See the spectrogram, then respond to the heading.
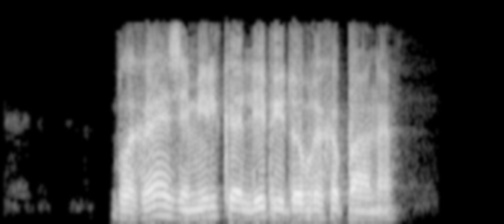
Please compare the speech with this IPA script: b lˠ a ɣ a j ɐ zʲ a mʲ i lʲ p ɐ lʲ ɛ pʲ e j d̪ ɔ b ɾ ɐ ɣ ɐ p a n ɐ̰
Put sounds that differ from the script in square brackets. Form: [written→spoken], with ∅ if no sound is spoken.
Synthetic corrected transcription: b lˠ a ɣ a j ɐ zʲ a mʲ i lʲ [p→k] ɐ lʲ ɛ pʲ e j d̪ ɔ b ɾ ɐ ɣ ɐ p a n ɐ̰

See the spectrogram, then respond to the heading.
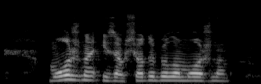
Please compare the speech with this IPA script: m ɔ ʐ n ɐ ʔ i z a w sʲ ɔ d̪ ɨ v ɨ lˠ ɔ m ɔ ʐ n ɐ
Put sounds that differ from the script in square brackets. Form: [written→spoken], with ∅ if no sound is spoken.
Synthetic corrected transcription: m ɔ ʐ n ɐ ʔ i z a w sʲ ɔ d̪ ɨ [v→b] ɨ lˠ ɔ m ɔ ʐ n ɐ

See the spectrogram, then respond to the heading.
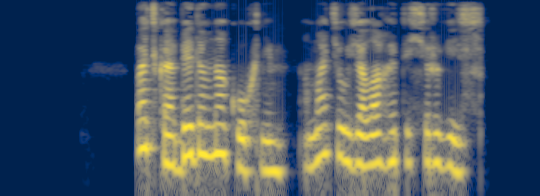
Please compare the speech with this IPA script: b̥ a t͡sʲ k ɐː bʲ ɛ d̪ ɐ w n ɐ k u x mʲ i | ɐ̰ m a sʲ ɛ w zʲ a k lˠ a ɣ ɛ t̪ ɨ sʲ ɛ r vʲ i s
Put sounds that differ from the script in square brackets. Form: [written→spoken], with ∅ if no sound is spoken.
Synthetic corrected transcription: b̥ a t͡sʲ k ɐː bʲ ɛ d̪ ɐ w n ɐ k u x [mʲ→nʲ] i | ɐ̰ m a [sʲ→t͡sʲ] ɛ w zʲ a [k→∅] lˠ a ɣ ɛ t̪ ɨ sʲ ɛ r vʲ i s

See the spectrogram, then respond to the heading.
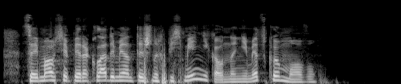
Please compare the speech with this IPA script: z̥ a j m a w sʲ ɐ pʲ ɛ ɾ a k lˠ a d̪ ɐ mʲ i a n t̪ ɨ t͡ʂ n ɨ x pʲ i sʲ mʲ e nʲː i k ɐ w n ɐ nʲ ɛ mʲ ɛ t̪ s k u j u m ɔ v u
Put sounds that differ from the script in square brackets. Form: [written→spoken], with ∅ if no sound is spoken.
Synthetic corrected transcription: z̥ a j m a w sʲ ɐ pʲ ɛ ɾ a k lˠ a d̪ ɐ mʲ i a n t̪ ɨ t͡ʂ n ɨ x pʲ i sʲ mʲ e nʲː i k ɐ w n ɐ nʲ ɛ mʲ ɛ t̪ s k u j u m ɔ v u

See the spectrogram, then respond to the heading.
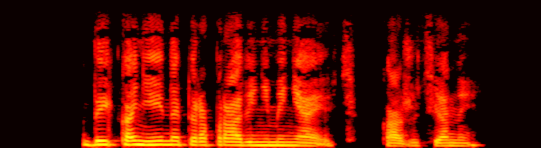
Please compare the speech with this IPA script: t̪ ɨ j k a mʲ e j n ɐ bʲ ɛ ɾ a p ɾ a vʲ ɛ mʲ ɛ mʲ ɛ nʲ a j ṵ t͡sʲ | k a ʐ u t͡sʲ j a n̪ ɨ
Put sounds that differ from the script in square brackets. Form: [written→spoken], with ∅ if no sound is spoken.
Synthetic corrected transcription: [t̪→d̪] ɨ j k a [mʲ→nʲ] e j n ɐ [bʲ→pʲ] ɛ ɾ a p ɾ a vʲ ɛ [mʲ→nʲ] ɛ mʲ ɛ nʲ a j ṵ t͡sʲ | k a ʐ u t͡sʲ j a n̪ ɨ

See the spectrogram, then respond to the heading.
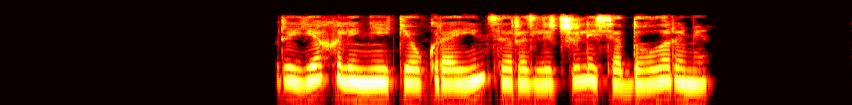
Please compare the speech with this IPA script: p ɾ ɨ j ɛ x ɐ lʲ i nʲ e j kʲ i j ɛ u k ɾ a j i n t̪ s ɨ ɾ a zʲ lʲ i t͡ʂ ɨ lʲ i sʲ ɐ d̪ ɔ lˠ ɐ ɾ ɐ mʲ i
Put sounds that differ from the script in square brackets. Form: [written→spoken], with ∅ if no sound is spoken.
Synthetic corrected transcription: p ɾ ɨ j ɛ x ɐ lʲ i nʲ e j kʲ i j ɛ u k ɾ a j i n t̪ s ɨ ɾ [a→ɐ] zʲ lʲ i t͡ʂ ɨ lʲ i sʲ ɐ d̪ ɔ lˠ ɐ ɾ ɐ mʲ i

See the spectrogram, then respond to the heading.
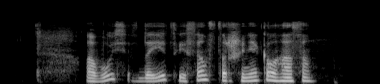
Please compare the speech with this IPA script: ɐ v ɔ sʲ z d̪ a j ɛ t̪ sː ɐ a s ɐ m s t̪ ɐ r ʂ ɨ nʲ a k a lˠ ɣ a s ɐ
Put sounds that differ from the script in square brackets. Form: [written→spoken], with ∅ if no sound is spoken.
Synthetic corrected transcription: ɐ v ɔ sʲ z d̪ a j ɛ t̪ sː ɐ [a→i] s [ɐ→a] m s t̪ ɐ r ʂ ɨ nʲ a k a lˠ ɣ a s ɐ

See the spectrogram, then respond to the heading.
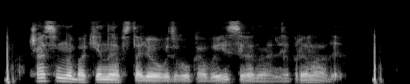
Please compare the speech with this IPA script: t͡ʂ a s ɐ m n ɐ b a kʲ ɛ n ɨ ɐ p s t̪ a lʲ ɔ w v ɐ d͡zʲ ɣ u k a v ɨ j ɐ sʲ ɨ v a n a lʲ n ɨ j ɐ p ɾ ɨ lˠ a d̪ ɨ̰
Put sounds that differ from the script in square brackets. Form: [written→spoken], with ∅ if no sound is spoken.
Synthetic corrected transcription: t͡ʂ a s ɐ m n ɐ b a kʲ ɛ n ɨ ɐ p s t̪ a lʲ ɔ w v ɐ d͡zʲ ɣ u k a v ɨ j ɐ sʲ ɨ [v→ɣ] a n a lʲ n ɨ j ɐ p ɾ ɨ lˠ a d̪ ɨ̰

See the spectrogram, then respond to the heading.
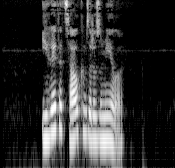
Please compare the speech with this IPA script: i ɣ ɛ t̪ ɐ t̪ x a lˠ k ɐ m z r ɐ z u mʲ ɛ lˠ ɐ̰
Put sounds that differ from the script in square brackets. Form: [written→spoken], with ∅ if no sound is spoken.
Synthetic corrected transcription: i ɣ ɛ t̪ ɐ t̪ [x→s] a lˠ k ɐ m z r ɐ z u mʲ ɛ lˠ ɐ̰

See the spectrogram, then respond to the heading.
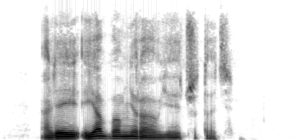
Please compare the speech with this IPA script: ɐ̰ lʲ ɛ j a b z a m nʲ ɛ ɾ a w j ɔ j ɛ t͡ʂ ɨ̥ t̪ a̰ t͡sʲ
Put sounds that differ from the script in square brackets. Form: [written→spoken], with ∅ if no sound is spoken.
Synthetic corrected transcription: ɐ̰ lʲ ɛ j a b [z→v] a m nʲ ɛ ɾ a w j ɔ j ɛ t͡ʂ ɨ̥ t̪ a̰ t͡sʲ

